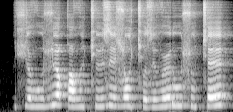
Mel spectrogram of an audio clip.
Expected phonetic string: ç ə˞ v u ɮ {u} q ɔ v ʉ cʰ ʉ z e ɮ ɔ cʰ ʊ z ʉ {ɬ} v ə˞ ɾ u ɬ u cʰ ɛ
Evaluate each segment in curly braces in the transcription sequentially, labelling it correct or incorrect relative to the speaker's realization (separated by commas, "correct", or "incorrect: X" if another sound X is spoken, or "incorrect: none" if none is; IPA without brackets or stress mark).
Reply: incorrect: ʉ, incorrect: none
